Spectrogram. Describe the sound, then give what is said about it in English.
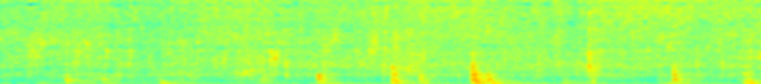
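Garlic cloves are stirred into a frying pan where zucchini is already frying. A steady sizzling hiss runs throughout, broken by several scraping stir strokes at an uneven rhythm. “And I ended up using like four or five of those cloves. So I'm just putting them, just mixing that right in there.”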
